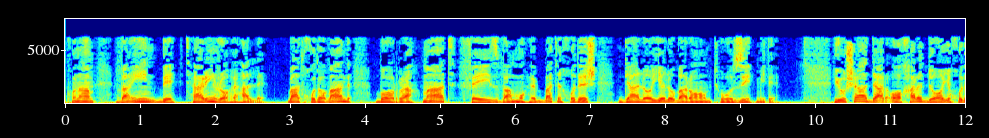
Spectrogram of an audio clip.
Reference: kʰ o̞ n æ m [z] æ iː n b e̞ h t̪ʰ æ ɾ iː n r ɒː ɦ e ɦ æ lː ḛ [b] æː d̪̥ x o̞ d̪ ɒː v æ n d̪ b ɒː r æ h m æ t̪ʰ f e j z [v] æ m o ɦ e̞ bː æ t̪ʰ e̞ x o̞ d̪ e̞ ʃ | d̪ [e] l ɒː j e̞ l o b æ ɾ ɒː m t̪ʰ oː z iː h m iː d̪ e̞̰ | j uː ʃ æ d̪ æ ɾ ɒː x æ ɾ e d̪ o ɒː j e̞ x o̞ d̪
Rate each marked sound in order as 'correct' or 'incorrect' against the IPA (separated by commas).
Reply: incorrect, correct, correct, incorrect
